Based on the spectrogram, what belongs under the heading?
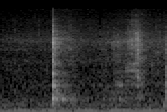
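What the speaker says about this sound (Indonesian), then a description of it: "We saute until there will be oil." Ingredients for Kebuli chicken rice sautéed in oil: two or three quiet spatula scrapes in a pan, set against a faint hum.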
